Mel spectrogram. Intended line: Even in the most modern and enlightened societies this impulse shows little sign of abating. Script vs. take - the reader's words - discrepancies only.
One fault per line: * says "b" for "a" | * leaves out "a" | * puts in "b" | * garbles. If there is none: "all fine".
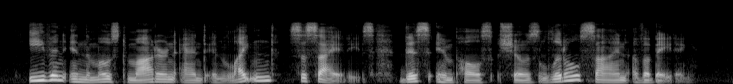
all fine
